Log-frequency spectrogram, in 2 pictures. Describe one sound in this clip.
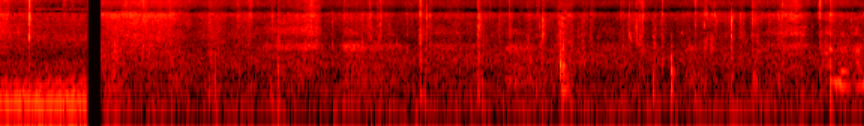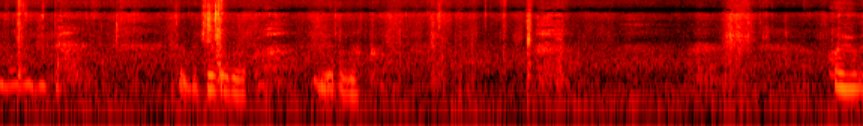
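Footsteps scuff along a paved path outdoors.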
